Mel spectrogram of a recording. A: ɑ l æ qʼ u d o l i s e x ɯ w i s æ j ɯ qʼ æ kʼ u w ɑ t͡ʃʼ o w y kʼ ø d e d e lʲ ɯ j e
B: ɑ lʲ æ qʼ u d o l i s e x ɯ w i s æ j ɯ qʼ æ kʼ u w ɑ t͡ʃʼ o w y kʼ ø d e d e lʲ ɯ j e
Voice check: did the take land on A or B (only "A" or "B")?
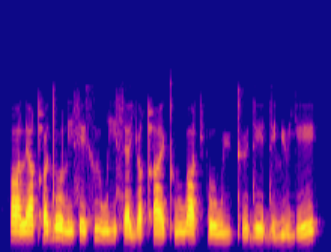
A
